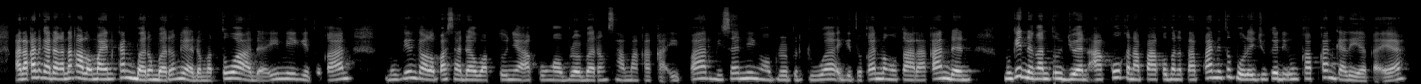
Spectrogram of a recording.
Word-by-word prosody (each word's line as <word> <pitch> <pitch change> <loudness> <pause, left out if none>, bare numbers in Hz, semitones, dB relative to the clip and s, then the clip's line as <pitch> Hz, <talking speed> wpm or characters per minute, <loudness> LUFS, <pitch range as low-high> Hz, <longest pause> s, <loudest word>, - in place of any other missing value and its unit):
Karena 240 +2 +5
kan 315 - +6
kadang-kadang 280 -1 +3
kalau 245 -4 +6
main 245 -1 +5
kan 315 -2 +5
bareng-bareng 220 +1 +4
ya 245 - +2
ada 180 - -1
mertua, 255 +5 +2
ada - - -5
ini 255 +1 -2
gitu 200 -3 -8
kan. 240 +7 -1 0.3
Mungkin 230 +8 -3
kalau 220 -4 +2
pas 230 +1 -1
ada 220 -2 +1
waktunya 205 0 -4
aku 205 +1 -9
ngobrol 200 0 -1
bareng 200 0 -3
sama 195 -2 -9
kakak 190 -1 -12
ipar, 265 +8 -4
bisa 235 +1 -5
nih 275 0 +2
ngobrol 210 -2 -6
berdua 220 +3 -3
gitu 200 -1 -8
kan, 245 +5 0
mengutarakan 225 +2 0
dan 210 -2 +4 0.4
mungkin 295 +8 +3
dengan 260 -5 +4
tujuan 235 -4 +3
aku 230 +7 -1
kenapa 230 -2 0
aku 235 - -4
menetapkan 230 +5 -1
itu 345 +3 -4
boleh 230 -2 +3
juga 240 +4 +1
diungkapkan 260 +5 -2
kali 205 -7 -2
ya - - -9
Kak - - -8
ya? 215 +10 -2
230 Hz, 205 wpm, -21 LUFS, 205-260 Hz, 0.4 s, kan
